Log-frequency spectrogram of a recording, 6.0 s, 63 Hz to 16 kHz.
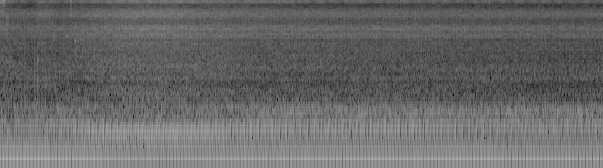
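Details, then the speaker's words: Opel Combo 1.7 diesel after soldering engine control unit, adding primer bulb and fixing fuel leak for crank-no-start with P0251: steady even idle, smooth low rumble, no knocks or stumbles; healthy idle. "Ну, але машина заводиться чітко."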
